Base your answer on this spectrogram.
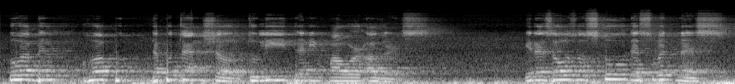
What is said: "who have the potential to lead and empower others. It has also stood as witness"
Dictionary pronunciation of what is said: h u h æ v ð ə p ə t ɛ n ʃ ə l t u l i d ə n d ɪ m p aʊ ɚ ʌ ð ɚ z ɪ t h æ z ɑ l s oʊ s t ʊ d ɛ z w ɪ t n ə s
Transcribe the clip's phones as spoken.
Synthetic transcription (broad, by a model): h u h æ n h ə p ə t ɛ n ʃ ə l t u l i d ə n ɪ p aʊ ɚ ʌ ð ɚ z ɪ t h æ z ɑ l s oʊ s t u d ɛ s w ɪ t n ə s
